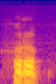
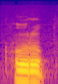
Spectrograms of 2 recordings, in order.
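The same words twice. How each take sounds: No difference in how they are said.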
